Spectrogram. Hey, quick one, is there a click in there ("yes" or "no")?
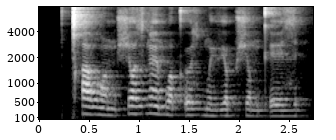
yes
